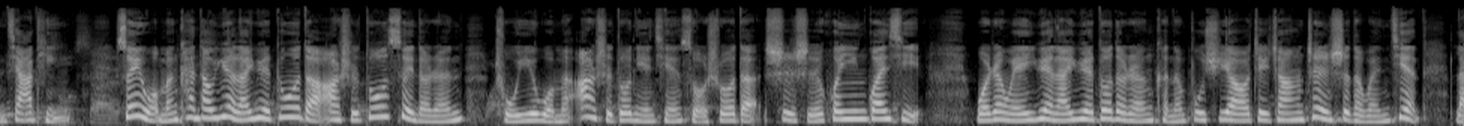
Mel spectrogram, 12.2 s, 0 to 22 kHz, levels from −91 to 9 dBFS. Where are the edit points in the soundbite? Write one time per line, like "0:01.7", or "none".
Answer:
0:08.0

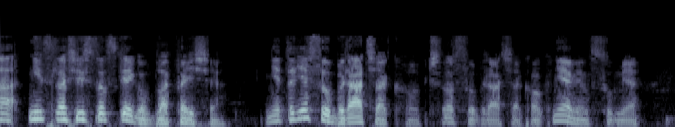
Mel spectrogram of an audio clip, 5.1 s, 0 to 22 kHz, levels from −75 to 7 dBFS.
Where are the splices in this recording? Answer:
0:01.8

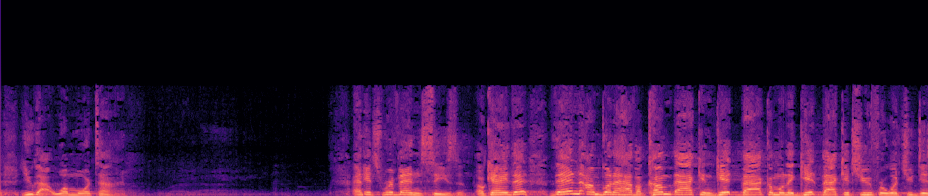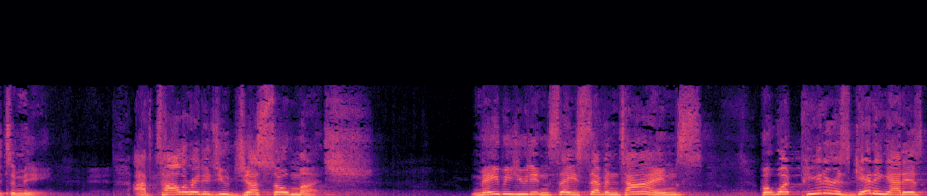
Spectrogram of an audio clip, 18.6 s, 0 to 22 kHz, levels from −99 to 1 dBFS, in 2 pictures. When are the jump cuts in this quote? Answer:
0:03.6

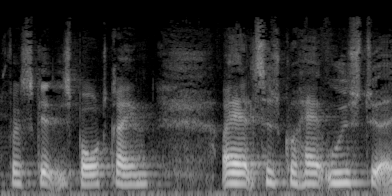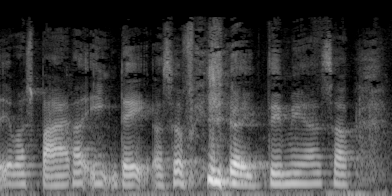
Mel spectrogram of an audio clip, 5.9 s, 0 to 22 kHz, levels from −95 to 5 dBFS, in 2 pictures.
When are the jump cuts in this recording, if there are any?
none

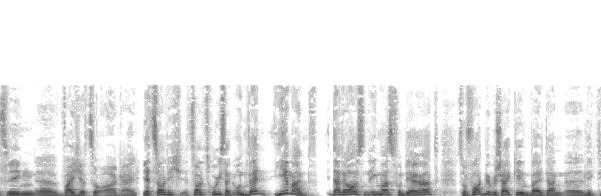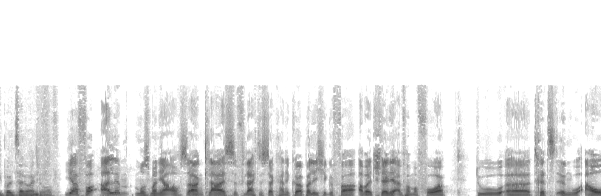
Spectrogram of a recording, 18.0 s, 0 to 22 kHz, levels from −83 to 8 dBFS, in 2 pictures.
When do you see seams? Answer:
0:02.0

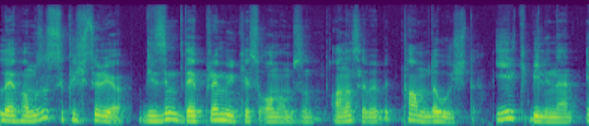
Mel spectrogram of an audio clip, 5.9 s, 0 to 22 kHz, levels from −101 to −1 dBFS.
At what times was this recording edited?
0:04.9

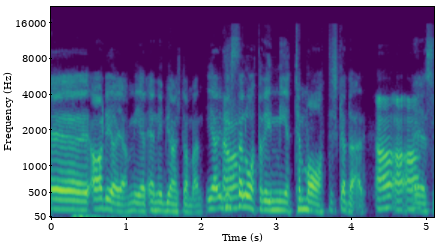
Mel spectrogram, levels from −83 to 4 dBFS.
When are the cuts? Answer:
0:01.3

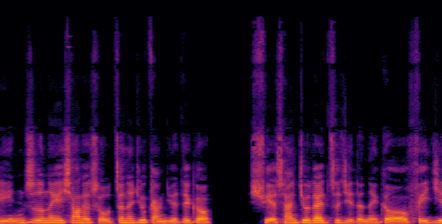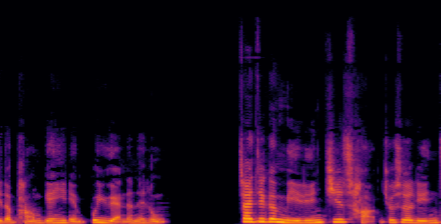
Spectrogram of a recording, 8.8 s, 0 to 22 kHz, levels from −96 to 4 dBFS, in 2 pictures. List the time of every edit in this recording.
0:05.1

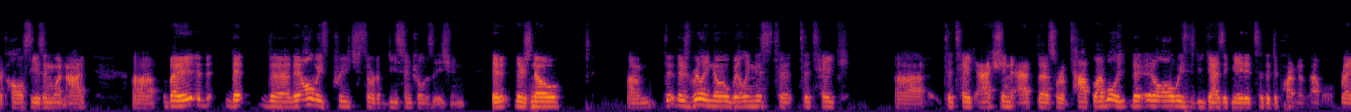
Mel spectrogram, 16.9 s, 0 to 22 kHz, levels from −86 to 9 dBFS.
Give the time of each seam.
none

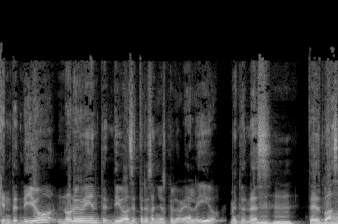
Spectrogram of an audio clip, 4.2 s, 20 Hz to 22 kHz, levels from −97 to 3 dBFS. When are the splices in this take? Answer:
0:02.8

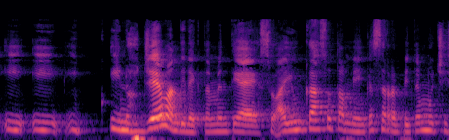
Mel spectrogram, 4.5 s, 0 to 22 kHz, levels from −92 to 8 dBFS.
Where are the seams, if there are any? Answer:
none

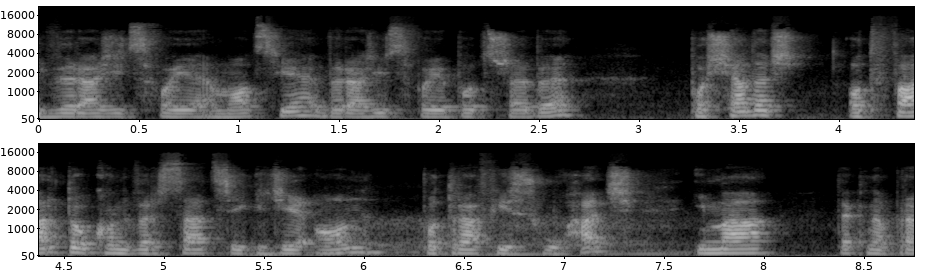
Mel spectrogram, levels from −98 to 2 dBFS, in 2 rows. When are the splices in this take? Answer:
0:03.1

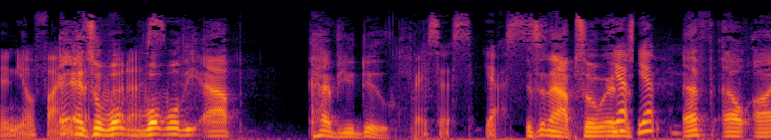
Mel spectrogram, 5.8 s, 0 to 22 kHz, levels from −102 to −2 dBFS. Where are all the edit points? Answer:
0:03.1
0:04.7

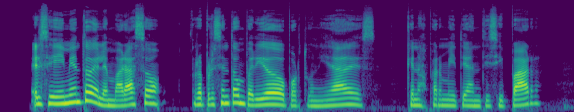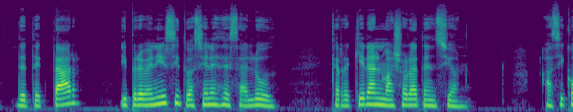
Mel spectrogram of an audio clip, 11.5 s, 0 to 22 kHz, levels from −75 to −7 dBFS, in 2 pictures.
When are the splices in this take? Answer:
none

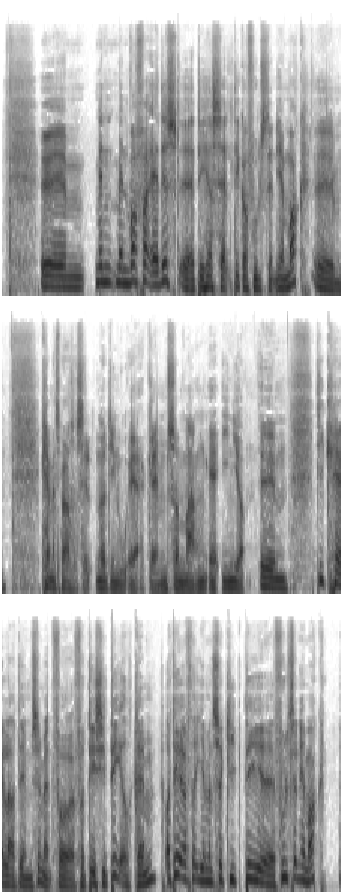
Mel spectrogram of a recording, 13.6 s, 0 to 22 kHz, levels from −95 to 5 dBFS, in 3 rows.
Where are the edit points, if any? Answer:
0:02.3
0:08.7
0:11.2

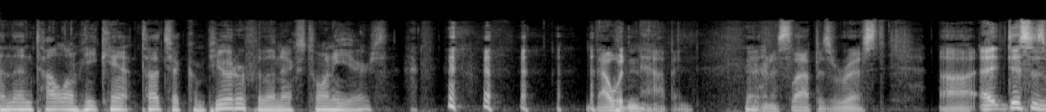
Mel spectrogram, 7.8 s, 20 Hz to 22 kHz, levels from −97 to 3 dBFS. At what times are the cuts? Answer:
none

